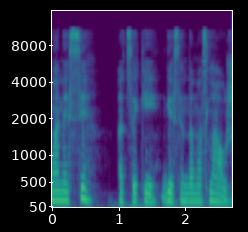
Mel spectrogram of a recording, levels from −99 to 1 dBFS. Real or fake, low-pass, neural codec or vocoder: real; 10.8 kHz; none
